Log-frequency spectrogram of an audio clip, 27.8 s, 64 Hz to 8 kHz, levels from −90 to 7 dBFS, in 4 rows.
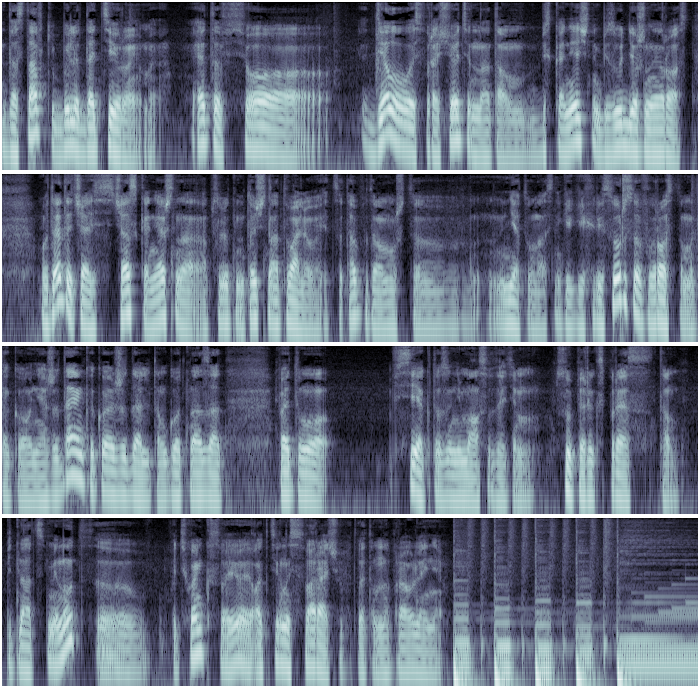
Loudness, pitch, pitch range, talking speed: -15 LUFS, 100 Hz, 90-110 Hz, 120 wpm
